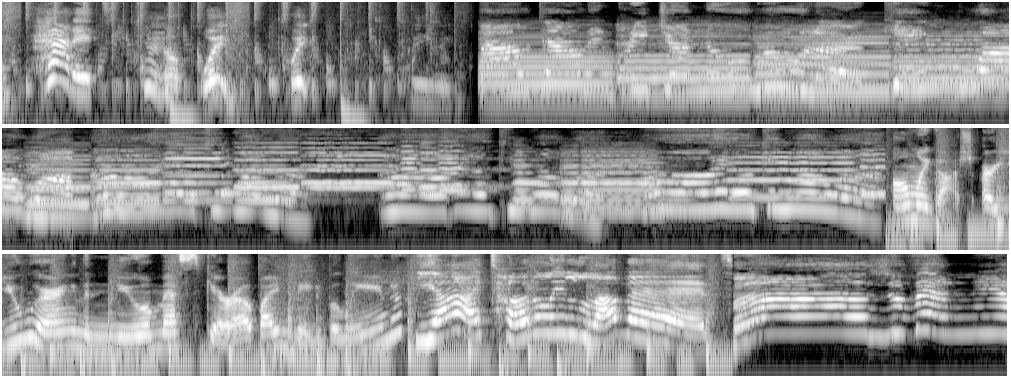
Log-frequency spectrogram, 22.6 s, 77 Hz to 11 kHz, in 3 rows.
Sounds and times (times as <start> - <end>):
Violin, fiddle: 3.6 - 14.2.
